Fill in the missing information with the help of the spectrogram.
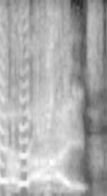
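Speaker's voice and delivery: very high screeching shriek; pterodactyl shriek. Shown as a demonstration. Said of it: "Like that".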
